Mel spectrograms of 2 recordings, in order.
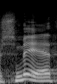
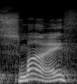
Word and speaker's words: Smyth: it's mine Thor Smith I don't know how they pronounced it back then I tend to think they pronounced it Smythe but I'm gonna go ahead and pronounce his Smith so you know don't freak out about that I know one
